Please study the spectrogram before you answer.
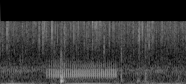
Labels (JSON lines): {"label": "biophony, croak", "recorder": "SoundTrap 500"}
